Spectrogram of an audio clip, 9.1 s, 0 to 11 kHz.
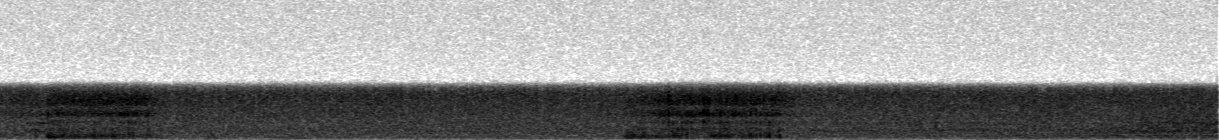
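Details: Recorded in 2015: soft, rough breathing noise rising twice over nine seconds against steady hiss, about one cycle every four to five seconds; quiet snoring.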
